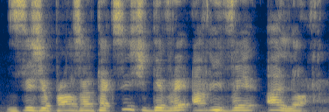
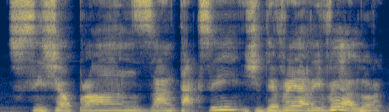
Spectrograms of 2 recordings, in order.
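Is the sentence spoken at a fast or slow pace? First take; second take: fast; slow. First: The sentence is spoken at normal conversational speed. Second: The sentence is spoken slowly and carefully.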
